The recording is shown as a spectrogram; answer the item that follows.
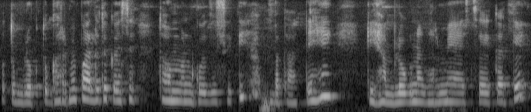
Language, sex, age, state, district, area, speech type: Hindi, female, 45-60, Uttar Pradesh, Hardoi, rural, spontaneous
